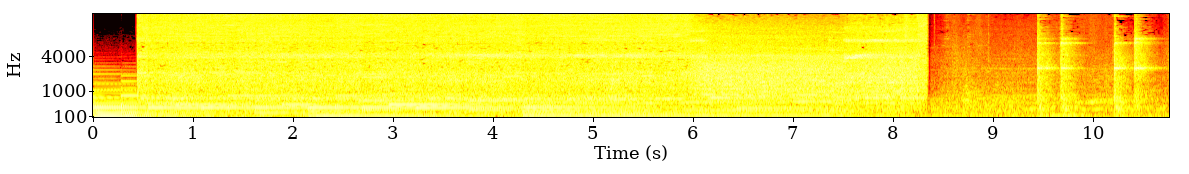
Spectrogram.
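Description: A power tool running loudly and steadily on metal in a machine shop, cutting off suddenly about eight seconds in, followed by a few sharp metal clinks. Background music plays underneath.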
